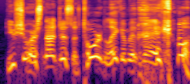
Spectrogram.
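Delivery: very high, disbelieving voice with a laugh; incredulous pleading. Retold or imitated. Patient doubting the therapist's diagnosis, high incredulous pleading. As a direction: plead like you can't believe the news.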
